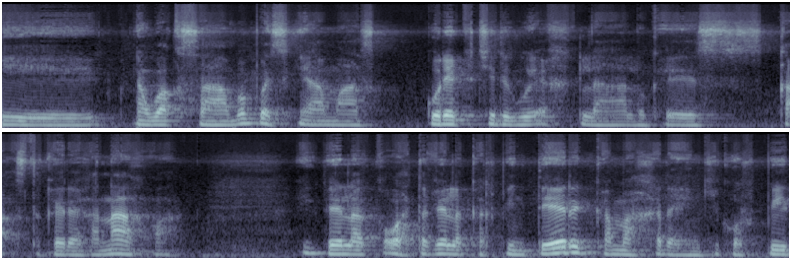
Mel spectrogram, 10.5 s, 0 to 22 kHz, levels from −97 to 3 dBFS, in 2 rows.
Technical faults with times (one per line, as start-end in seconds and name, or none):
none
